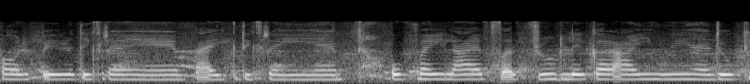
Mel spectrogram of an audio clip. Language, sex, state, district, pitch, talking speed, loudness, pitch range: Hindi, male, Bihar, Sitamarhi, 235 Hz, 160 wpm, -15 LUFS, 225-240 Hz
